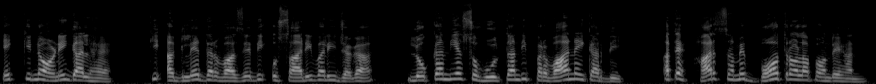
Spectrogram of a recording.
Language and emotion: Punjabi, disgusted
